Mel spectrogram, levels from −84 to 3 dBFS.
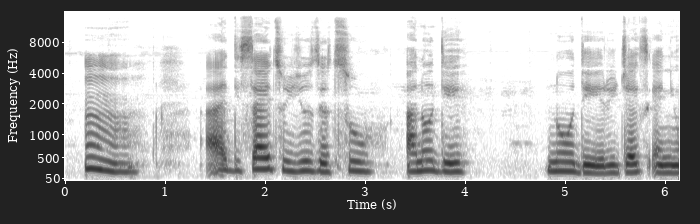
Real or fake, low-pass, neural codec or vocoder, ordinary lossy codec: real; 14.4 kHz; none; none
